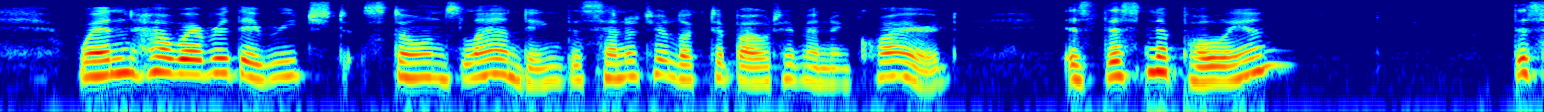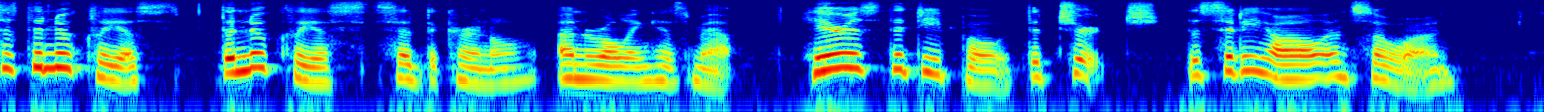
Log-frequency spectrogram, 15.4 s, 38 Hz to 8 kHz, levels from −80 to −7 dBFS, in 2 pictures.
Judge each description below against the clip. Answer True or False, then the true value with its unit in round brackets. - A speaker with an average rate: True (155 wpm)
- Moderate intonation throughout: False (6.1 semitones)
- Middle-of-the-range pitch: False (200 Hz)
